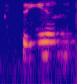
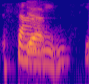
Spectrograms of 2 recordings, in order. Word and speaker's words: Sainz: How do you pronounce his last name? – Sainz. – Thank you. – Sands, but it's signs.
